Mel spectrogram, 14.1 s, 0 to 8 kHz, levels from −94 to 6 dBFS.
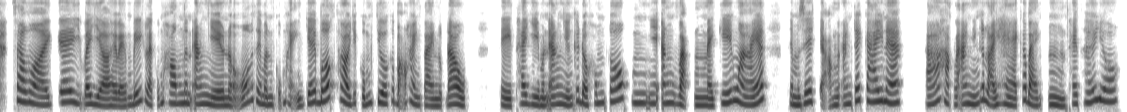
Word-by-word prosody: Xong 300 Hz, -4 st, +2 dB
rồi 215 Hz, -5 st, +2 dB
cái 280 Hz, -2 st, +1 dB
bây 230 Hz, 0 st, +3 dB
giờ 190 Hz, -4 st, +3 dB
thì 185 Hz, -, +1 dB
bạn 180 Hz, +4 st, -1 dB
biết 280 Hz, +6 st, 0 dB
là 240 Hz, -, +1 dB
cũng 255 Hz, -, -8 dB
hông 250 Hz, -1 st, +1 dB
nên 255 Hz, -, 0 dB
ăn 235 Hz, 0 st, 0 dB
nhiều 200 Hz, -4 st, +3 dB
nữa, 195 Hz, -, -1 dB
thì 280 Hz, -, -1 dB
mình 215 Hz, -1 st, 0 dB
cũng 240 Hz, -, -12 dB
hạn 185 Hz, -9 st, -5 dB
chế 255 Hz, +6 st, +2 dB
bớt 315 Hz, +7 st, +4 dB
thôi 260 Hz, -9 st, +4 dB
chứ 250 Hz, -, -7 dB
cũng 240 Hz, +2 st, -3 dB
chưa 265 Hz, -2 st, +2 dB
có 300 Hz, -, -9 dB
bỏ -, -, -3 dB
hoàn 230 Hz, -7 st, -2 dB
toàn 190 Hz, -2 st, 0 dB
được 180 Hz, -, -6 dB
đâu. 220 Hz, -2 st, +4 dB, 0.4 s
Thì 190 Hz, -3 st, +1 dB
thay 245 Hz, 0 st, -1 dB
vì 210 Hz, -2 st, +1 dB
mình 195 Hz, -1 st, 0 dB
ăn 220 Hz, +3 st, +1 dB
những 205 Hz, -3 st, -1 dB
cái 305 Hz, -, -5 dB
đồ 220 Hz, -5 st, +3 dB
không 255 Hz, +5 st, -6 dB
tốt, 330 Hz, +6 st, +1 dB
ừm, 260 Hz, -1 st, -4 dB
như 250 Hz, -, -4 dB
ăn 255 Hz, 0 st, 0 dB
vặt 225 Hz, -, +3 dB
này 200 Hz, -2 st, +1 dB
kia 260 Hz, +1 st, +1 dB
ở -, -, -1 dB
ngoài 235 Hz, -9 st, +3 dB
á, 350 Hz, -, +4 dB, 0.3 s
thì 230 Hz, -, -3 dB
mình 205 Hz, -1 st, +1 dB
sẽ 275 Hz, +6 st, +2 dB
chọn 245 Hz, -8 st, -5 dB
là 210 Hz, -, -1 dB
ăn 235 Hz, +2 st, -3 dB
trái 320 Hz, -, +2 dB
cây 305 Hz, 0 st, +2 dB
nè. 260 Hz, -3 st, +4 dB, 0.3 s
Đó, 235 Hz, +9 st, 0 dB
hoặc 245 Hz, -5 st, -2 dB
là 215 Hz, -, +1 dB
ăn 240 Hz, +1 st, +1 dB
những 230 Hz, +1 st, 0 dB
cái 345 Hz, -, 0 dB
loại 190 Hz, -, +2 dB
hạt 220 Hz, -5 st, -1 dB
á 335 Hz, -, +1 dB
bạn, 190 Hz, -9 st, +2 dB
ừm, 205 Hz, -4 st, 0 dB
thay 240 Hz, -, -2 dB
thế 290 Hz, +5 st, 0 dB
vô. 300 Hz, -1 st, 0 dB
240 Hz, 310 wpm, -23 LUFS, 210-275 Hz, 0.4 s, bớt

